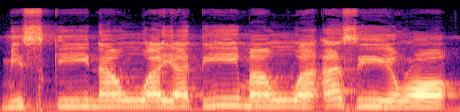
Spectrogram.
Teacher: Nun Sakinah melebur kepada wau namun tanpa gunah sehingga karena tanpa gunah tidak ada dua harakat dan tidak berpindah makhrajnya kepada khaisyum ataupun hidung maka ini qiraah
